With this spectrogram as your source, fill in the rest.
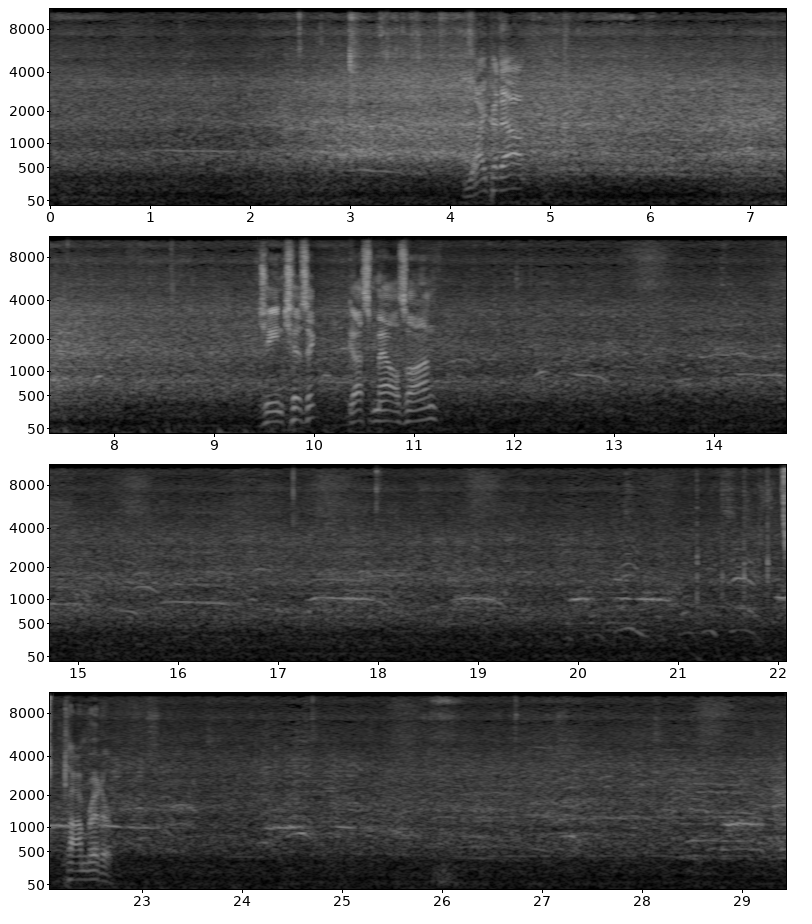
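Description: A large crowd roars in an open stadium.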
